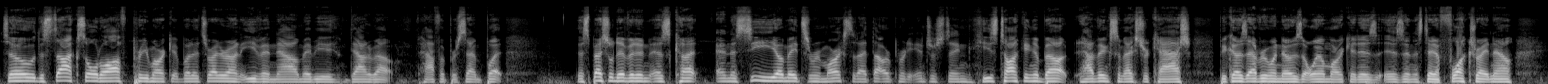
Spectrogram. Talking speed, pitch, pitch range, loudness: 225 wpm, 135 Hz, 120-145 Hz, -19 LUFS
